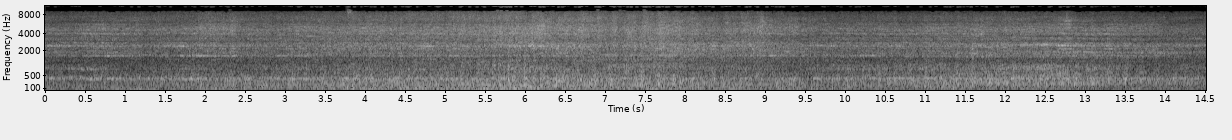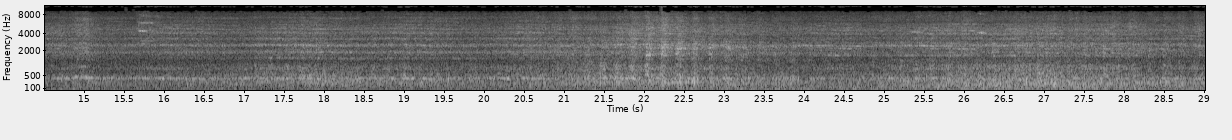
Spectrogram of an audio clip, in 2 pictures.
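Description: Freight train's tank cars and covered hoppers rolling past close by: a steady, continuous noise of steel wheels running on the rails, swelling and easing slightly as the cars go by.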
